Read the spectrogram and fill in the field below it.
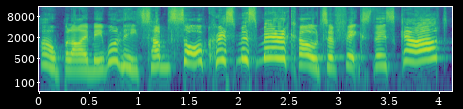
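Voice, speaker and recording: Woman acting a chummy, very high-pitched hospital staffer. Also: sing-song, normal speed, pushed and bright, no room sound, clean studio sound, full character voice. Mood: chummy, excitable. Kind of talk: improvised comedy roleplay.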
